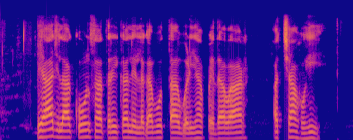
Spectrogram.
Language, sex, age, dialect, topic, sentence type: Chhattisgarhi, male, 25-30, Northern/Bhandar, agriculture, question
